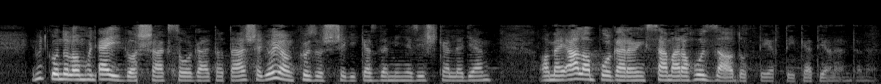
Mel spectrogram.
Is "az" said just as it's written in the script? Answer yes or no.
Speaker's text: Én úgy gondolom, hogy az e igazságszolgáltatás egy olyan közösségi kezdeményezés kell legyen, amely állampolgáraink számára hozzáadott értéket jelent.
no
